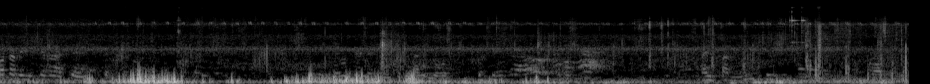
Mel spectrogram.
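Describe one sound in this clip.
Footsteps scuff on pavement nearby.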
